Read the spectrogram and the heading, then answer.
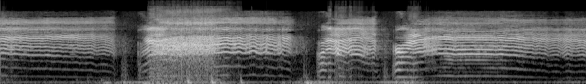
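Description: A child cries loudly in long, wailing bursts, the pitch wavering and rising between sobs, with a few short breaths in between. A steady low hum runs underneath.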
